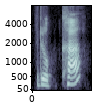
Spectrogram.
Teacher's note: অধ্বনি এর পর ক্ষীয় আছে। অধ্বনি এর পর ক্ষীয় থাকার কারণে ক্ষীয় এর আগে র এর সাথে আমরা ওকার দিয়ে উচ্চারণ করব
